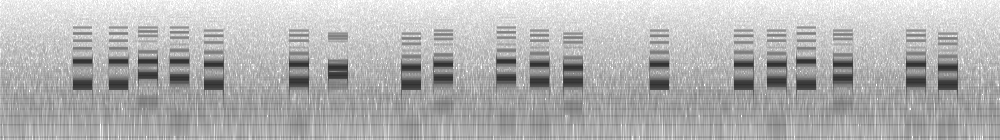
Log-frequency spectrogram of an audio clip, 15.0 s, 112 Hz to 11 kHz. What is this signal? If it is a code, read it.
DTMF, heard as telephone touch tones, dialled by hand, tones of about 290 ms. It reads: 33#92 5* 18 954 2 2538 51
